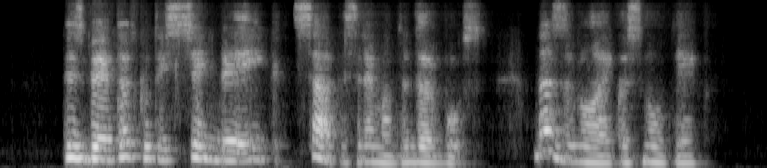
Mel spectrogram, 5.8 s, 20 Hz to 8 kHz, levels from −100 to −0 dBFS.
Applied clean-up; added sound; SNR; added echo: neural mask model DeepFilterNet 3.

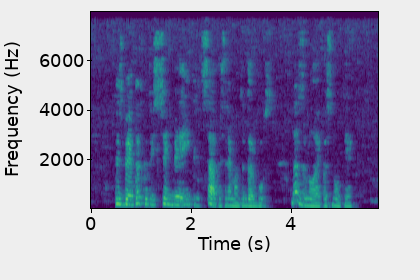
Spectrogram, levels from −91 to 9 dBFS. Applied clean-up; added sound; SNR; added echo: classical method WPE with log-MMSE.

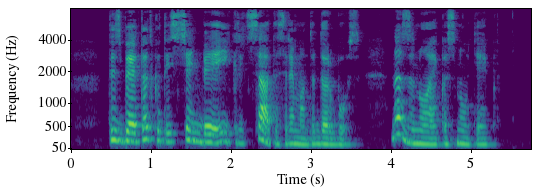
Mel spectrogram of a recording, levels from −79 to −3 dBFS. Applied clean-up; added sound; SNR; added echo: none; none; none; none.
